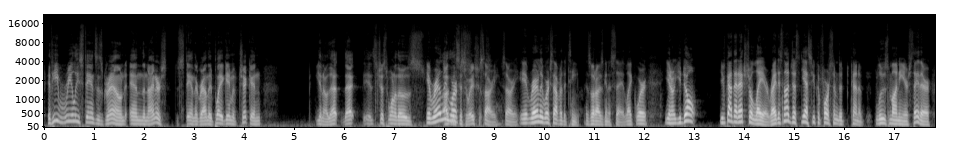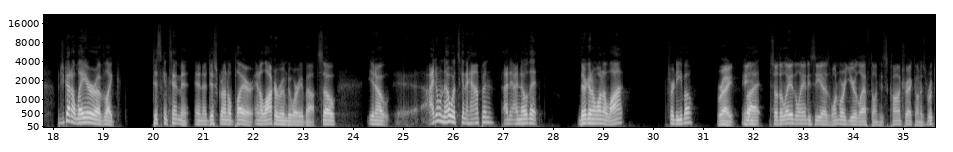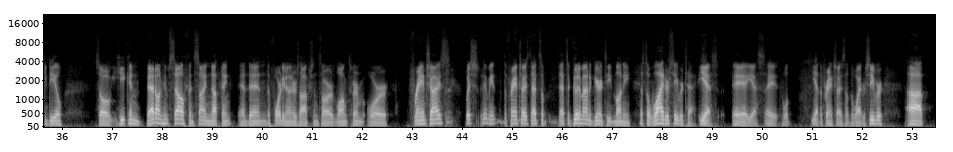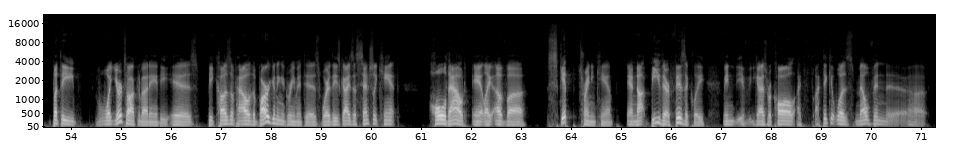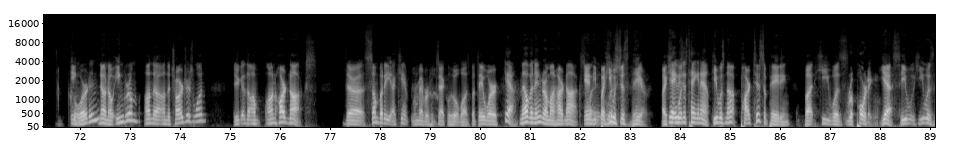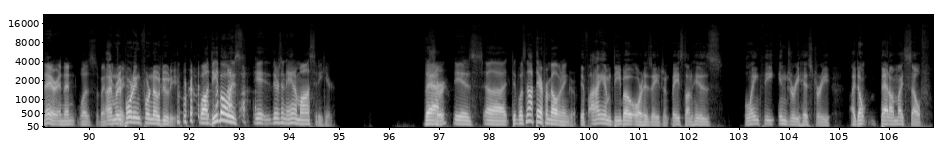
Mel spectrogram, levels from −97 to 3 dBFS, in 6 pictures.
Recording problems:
muffled; very; fading above 3 kHz

